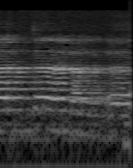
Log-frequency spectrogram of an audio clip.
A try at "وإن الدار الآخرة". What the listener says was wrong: دار مش الدار كيف أقول الدار تتمرى الدار را مفخمة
